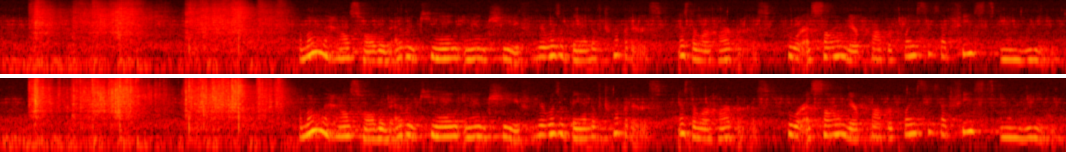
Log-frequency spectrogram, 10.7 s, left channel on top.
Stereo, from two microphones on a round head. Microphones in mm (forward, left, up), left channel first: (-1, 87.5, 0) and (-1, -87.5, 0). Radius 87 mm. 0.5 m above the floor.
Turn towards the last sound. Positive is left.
turn(degrees=5)  # may be behind; listen again after turning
